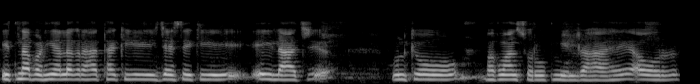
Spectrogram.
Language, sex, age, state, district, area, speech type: Hindi, female, 30-45, Uttar Pradesh, Prayagraj, rural, spontaneous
